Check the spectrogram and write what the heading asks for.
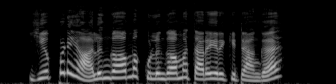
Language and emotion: Tamil, surprised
